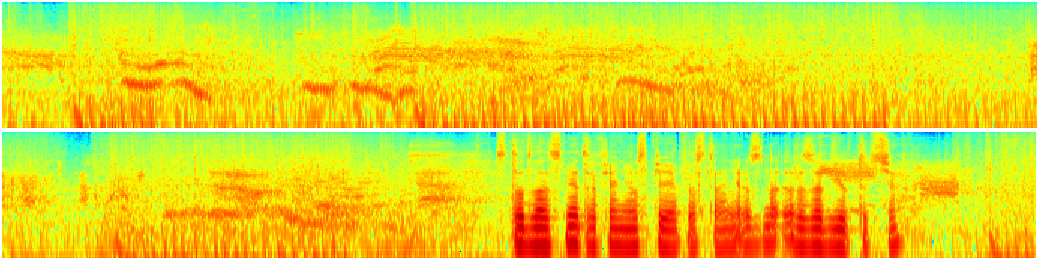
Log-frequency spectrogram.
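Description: An energy weapon fires in rapid bursts.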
